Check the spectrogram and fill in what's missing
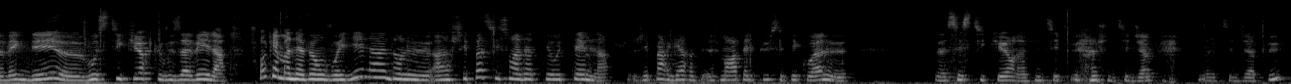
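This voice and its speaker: A woman's voice: a little high, moderate pace. A woman hosting a crafting tutorial, chatting playfully and talking to herself while she works. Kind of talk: casual craft tutorial talk.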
